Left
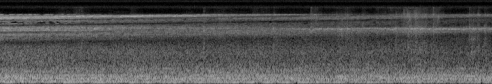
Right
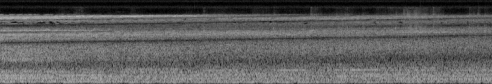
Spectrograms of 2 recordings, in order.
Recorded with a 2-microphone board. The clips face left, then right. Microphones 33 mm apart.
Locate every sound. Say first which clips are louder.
0.0 s a drone: right 5 dB; 50° right (ahead or behind); by 4.9 s 70° right (ahead or behind)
